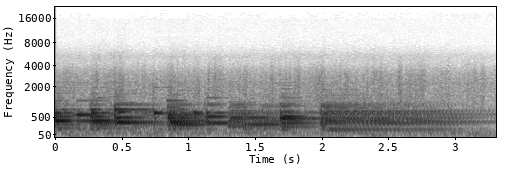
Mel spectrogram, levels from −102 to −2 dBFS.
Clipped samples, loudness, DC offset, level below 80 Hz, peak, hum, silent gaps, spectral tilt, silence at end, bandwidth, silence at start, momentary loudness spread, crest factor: under 0.1%; -19 LUFS; under 0.1%; -52 dBFS; -4 dBFS; none; none; -10 dB/octave; 0 s; 4.5 kHz; 0 s; 14 LU; 14 dB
